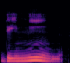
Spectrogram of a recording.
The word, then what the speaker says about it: Daynin: And in Hawaii, I is pronounced E. So when she spelled my name Daynin, she used the Hawaii pronunciation of E, like Daynin.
